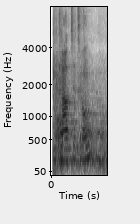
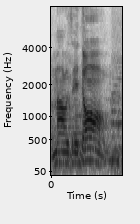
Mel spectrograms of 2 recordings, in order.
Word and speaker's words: Mao Zedong: Mao Zedong? It's pronounced Mao Zedong.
